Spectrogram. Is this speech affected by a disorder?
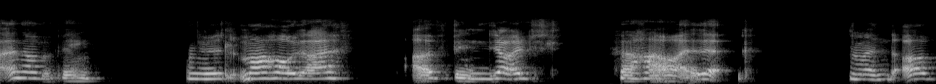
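Yes: cerebral palsy.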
